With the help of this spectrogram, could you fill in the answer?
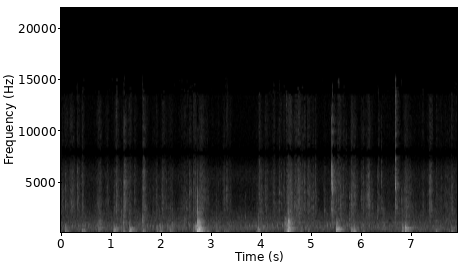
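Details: Dobermann puppy, 76 days old, playing with an older female Dobermann on 5 August 2016 at 15:50, leaping at and nipping her. Short growly, whiny bursts come at irregular gaps, the loudest near the middle, over faint scuffling.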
